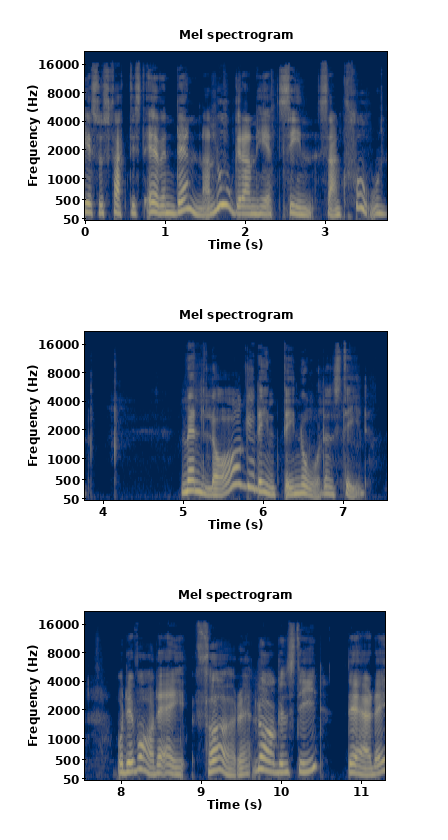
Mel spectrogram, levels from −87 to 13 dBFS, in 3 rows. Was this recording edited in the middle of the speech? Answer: no; 0 cuts

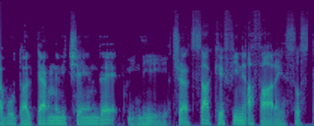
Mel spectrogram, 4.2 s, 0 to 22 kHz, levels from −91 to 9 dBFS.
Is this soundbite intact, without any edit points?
no; 3 cuts; at 1.6 s, 2.5 s, 3.3 s

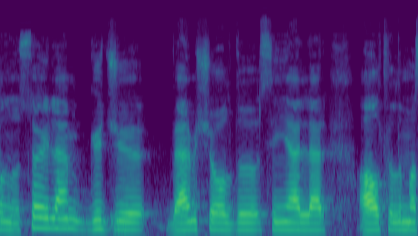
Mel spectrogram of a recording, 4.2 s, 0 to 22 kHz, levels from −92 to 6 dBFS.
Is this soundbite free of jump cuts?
yes; 0 cuts

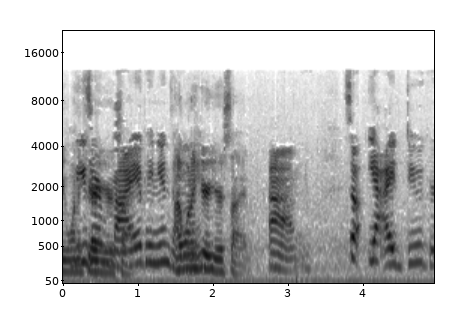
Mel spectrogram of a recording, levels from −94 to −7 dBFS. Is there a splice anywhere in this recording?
no; 0 cuts

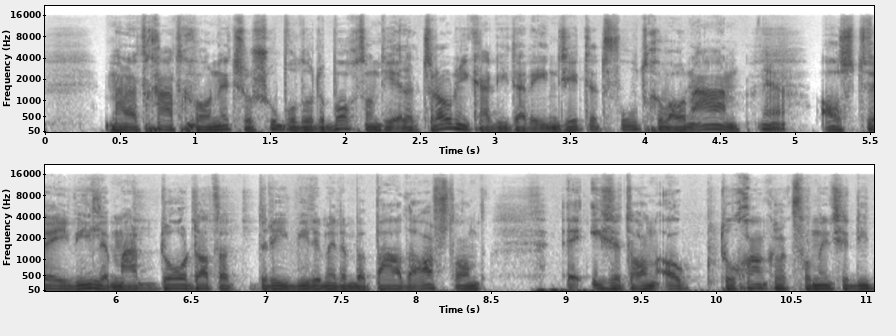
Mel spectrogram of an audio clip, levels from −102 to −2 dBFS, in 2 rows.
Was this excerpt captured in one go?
yes; 0 cuts

